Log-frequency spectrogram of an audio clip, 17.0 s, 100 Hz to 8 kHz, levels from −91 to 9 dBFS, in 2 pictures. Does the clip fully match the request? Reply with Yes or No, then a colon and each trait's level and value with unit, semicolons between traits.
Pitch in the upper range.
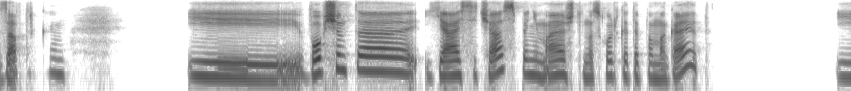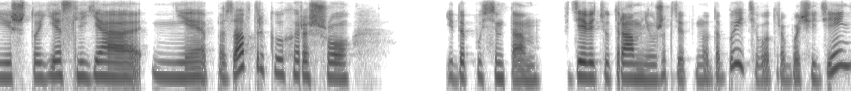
Yes: high, 200 Hz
